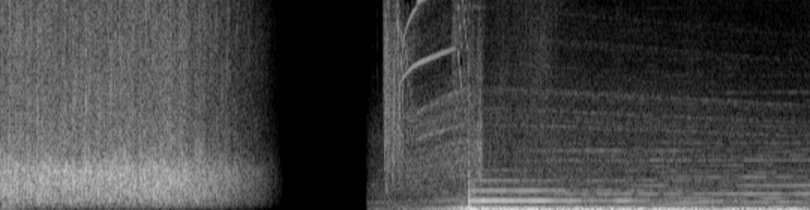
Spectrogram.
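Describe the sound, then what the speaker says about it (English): An audience at a Lotus Eletre live stream applauds Jensen Button with dense, loud clapping that cuts to silence, followed by a burst of swelling music with sustained tones and low rumble. "let's just give a big round of applause to Jensen Button"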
